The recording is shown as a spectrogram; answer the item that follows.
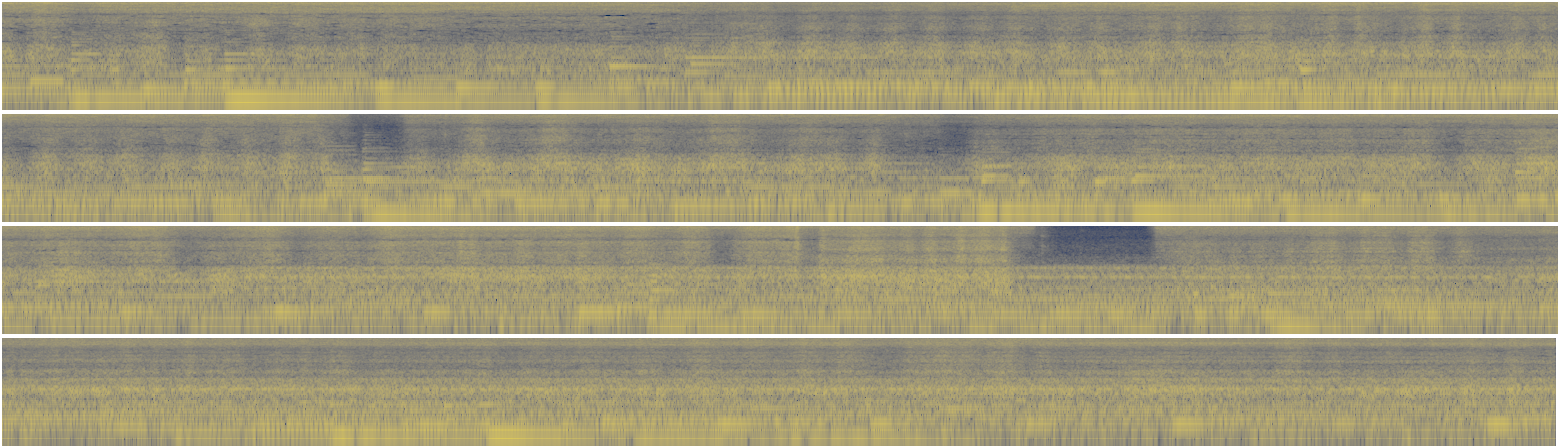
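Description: Gravity-feed airbrush spraying, a steady air hiss that stops briefly a few times as the trigger is let off, over background music with a bass line.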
